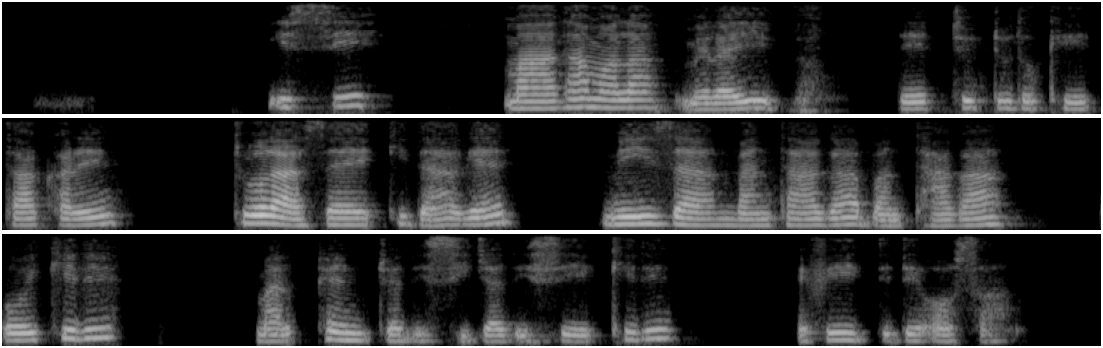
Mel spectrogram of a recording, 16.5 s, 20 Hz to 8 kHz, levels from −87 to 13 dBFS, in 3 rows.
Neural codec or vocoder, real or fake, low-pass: codec, 16 kHz, 0.4 kbps, LongCat-Audio-Codec; fake; 7.2 kHz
